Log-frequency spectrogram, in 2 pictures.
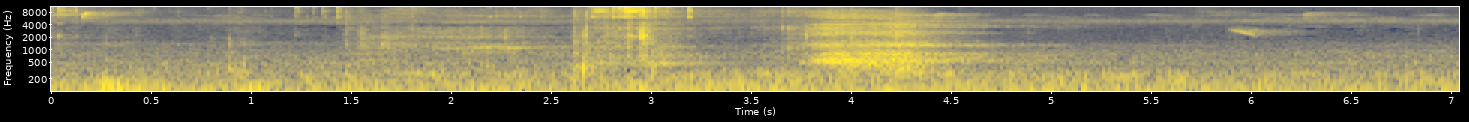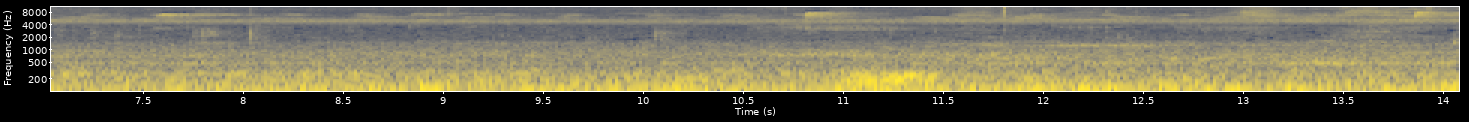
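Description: Faint outdoor ambience: insects trilling steadily at a high pitch, with a couple of brief rustles in the first few seconds and a single short chirp about six seconds in.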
